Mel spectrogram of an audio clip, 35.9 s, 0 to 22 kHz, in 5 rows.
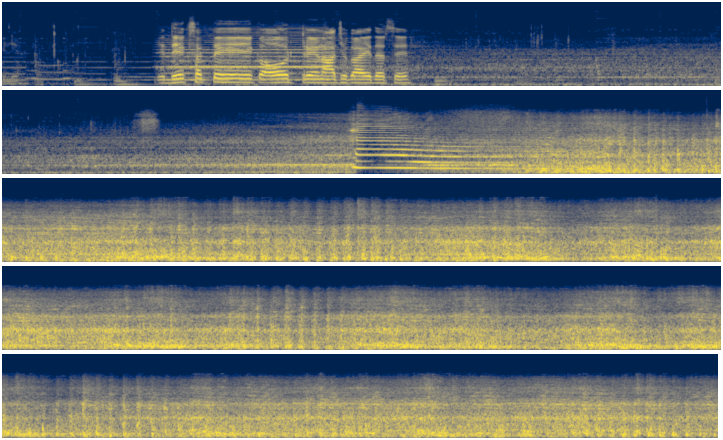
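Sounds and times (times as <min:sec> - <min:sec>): train horn: 0:01.5 - 0:03.5, 0:09.6 - 0:13.1
train wheels clacking on rails: 0:12.3 - 0:35.9.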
